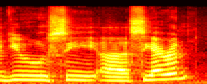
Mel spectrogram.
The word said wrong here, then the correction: Kieran: and Osen. – Like, totally mangled pronunciation, but sure, that's good too. – Yeah, that's as far as I can pronounce it. – Yeah, it's Kieran and Ocean.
